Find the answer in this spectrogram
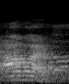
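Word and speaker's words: hour: क्या लिखा हुआ है अवर अवर में भी ह है लिखा हुआ लेकिन ह साइलेंट है ह का उच्चारण नहीं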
